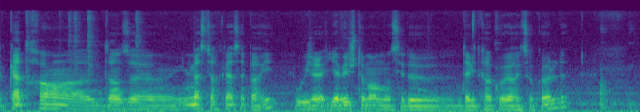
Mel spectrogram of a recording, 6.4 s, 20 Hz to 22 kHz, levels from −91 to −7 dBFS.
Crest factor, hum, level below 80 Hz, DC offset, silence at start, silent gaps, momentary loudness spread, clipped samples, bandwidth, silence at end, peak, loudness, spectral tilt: 20 dB; none; -44 dBFS; under 0.1%; 0 s; none; 9 LU; under 0.1%; 15.5 kHz; 0 s; -10 dBFS; -30 LUFS; -6.5 dB/octave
